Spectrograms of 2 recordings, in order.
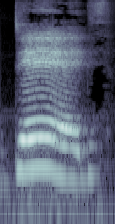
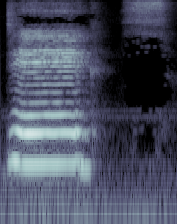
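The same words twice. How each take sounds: First: Said in the usual way. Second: "Digs" drawn out, the final S held; stretched word. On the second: Shown as a demonstration. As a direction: stretch "Digs" so the added S stands out. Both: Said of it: "Now let's add the S".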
